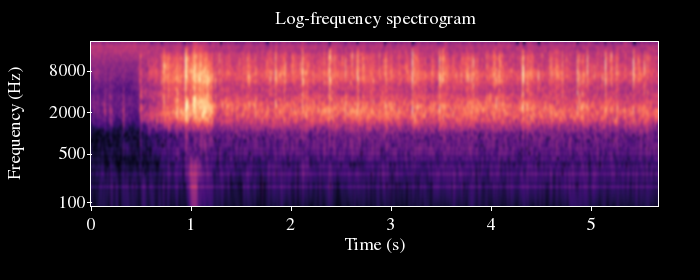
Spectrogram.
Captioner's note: applause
